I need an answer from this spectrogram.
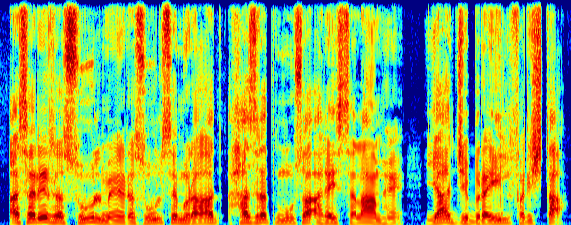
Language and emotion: Urdu, neutral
